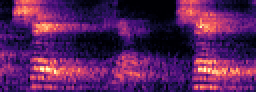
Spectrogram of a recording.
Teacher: So tidak monyong, bukan so. Bukan kayak kita so.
